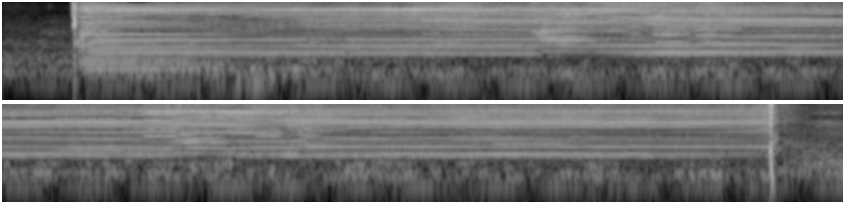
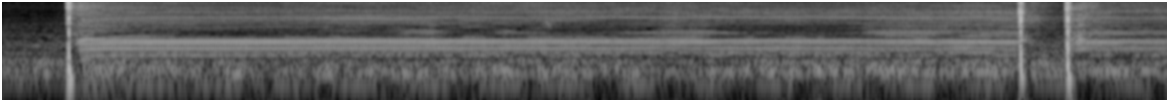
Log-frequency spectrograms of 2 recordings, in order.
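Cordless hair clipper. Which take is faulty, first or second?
first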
